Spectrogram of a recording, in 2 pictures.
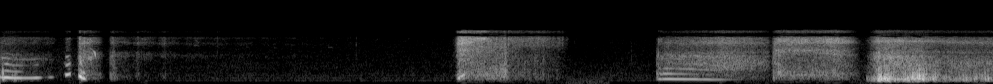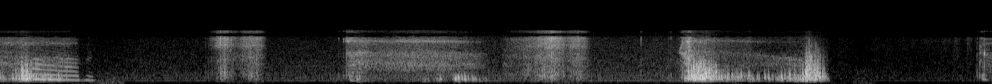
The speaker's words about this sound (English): Let that emotion flow. Breathe. Breathing, letting it happen, honoring that emotion.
